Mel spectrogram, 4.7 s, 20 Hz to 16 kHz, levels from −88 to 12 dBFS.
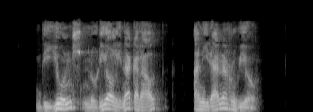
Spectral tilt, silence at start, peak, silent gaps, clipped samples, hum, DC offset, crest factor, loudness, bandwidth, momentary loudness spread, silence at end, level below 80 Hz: -5.5 dB/octave; 0.55 s; -2 dBFS; 2.67-2.71 s, 2.78-2.89 s; under 0.1%; none; under 0.1%; 18 dB; -18 LUFS; 8 kHz; 11 LU; 0.85 s; -52 dBFS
